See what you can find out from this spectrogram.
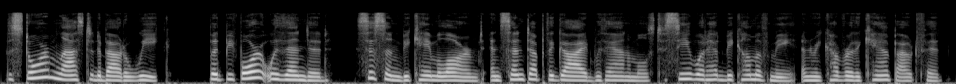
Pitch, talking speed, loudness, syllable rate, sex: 205 Hz, 205 wpm, -17 LUFS, 5.9 syllables/s, female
